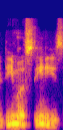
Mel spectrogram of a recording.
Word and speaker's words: Demosthenes: But yeah, for all the Greek listeners out there, Demosthenes is how you pronounce that if you got a little bit of Greek in you.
